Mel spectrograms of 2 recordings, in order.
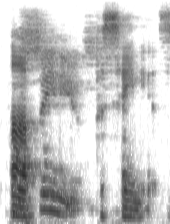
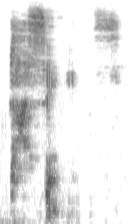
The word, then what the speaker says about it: Pausanias: How do you pronounce his name again? Pausanias, yeah. Pausanias.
